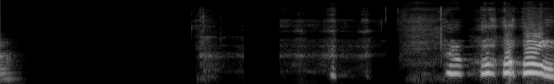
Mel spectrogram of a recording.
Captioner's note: laughs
